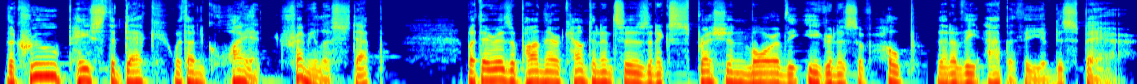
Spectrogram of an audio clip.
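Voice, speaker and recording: An older man, a grandfather, reading a literary tale aloud as a bedtime story with measured, expressive, dramatic delivery and a husky voice. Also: mid-range voice. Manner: measured, expressive, theatrical at climaxes.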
